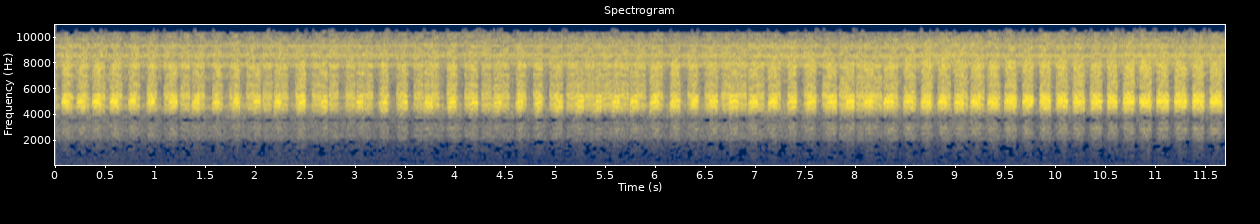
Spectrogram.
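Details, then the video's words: Cicadas in the southern French region of Provence during summer, producing a harsh, piercing buzz that pulses rapidly and somewhat unevenly throughout, the only sound present. "Canto Cigarra 🦗 [ Escuchar les cigarras en verano 10 H]"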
